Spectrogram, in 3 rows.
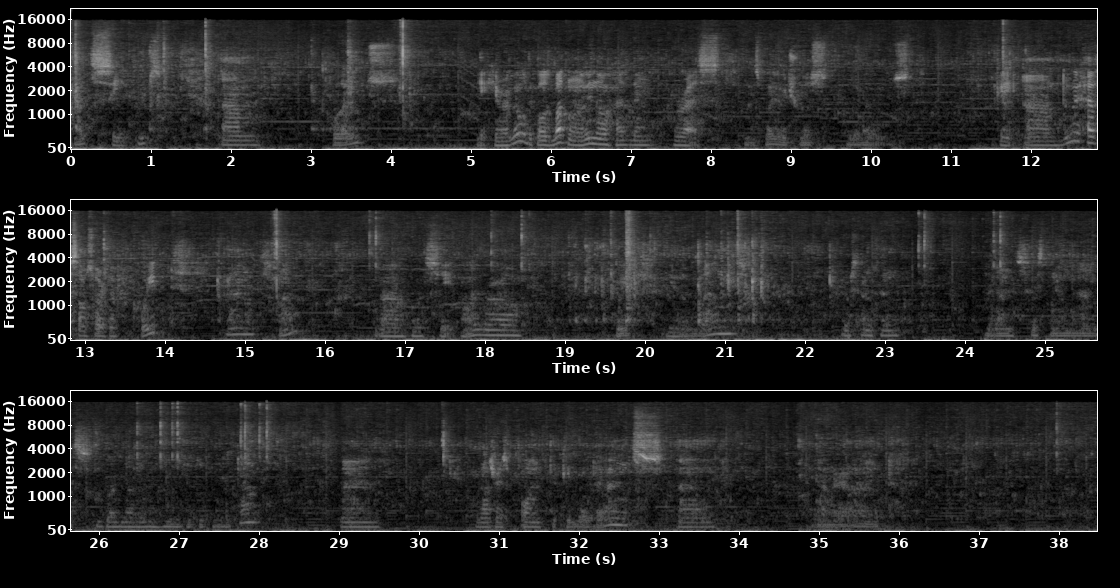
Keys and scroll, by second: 0.8 ctrl+w, 1.5 ctrl+g, 2.9-3.5 typing, 4.1 F3, 8.9 F3, 9.2 F3, 9.5 F3, 10.3 F3, 11.5 ctrl+g, 12.6-13.6 typing, 14.6 Return, 14.8 Return, 14.9 Return, 15.3 Escape, 18.9-21.3 typing.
